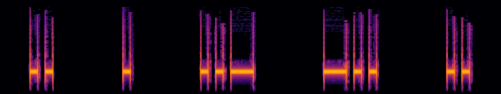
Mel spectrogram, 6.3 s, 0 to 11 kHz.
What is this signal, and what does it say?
Morse code, heard as a keyed tone, about 13 wpm, spaced as for 7 wpm, 800 Hz. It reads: IEUDI
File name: LEZIONI / 2 UHDN / 2 UHDN ws 12wpm 1708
